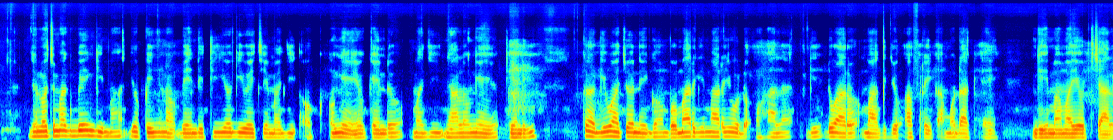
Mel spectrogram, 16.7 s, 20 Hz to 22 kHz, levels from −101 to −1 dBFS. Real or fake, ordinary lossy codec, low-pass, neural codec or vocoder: fake; none; 19.8 kHz; codec, 44.1 kHz, 7.8 kbps, DAC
